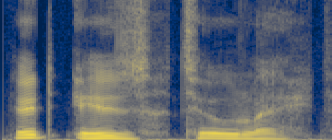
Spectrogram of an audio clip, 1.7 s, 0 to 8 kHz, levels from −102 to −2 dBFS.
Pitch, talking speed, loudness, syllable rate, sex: 125 Hz, 145 wpm, -15 LUFS, 3.6 syllables/s, male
